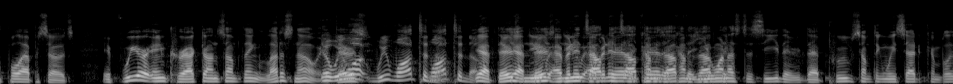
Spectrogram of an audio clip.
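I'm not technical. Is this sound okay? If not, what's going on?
No. From 4.29 to 7.27 seconds, after "want we want to", there is a doubled audio track. The speech plays twice, with a copy about as loud trailing about 0.4 seconds behind. It stops abruptly before "us to see that". Likely an editing slip left two copies.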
